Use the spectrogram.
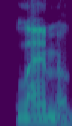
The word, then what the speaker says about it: Lemann: of like talking about, pronounced like a garnish in a cocktail. Oh, Lemon.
